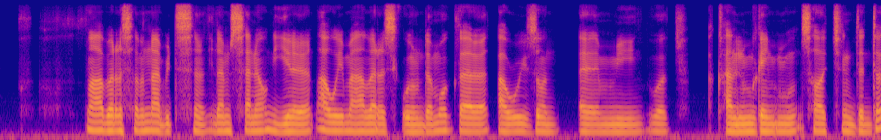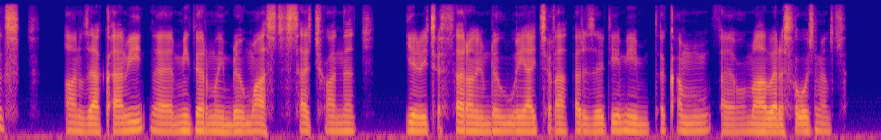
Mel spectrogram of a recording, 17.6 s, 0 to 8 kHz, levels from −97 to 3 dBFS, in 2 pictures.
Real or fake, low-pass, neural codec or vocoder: fake; 7.2 kHz; autoencoder, 22.05 kHz, a latent of 192 numbers a frame, VITS, trained on many speakers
